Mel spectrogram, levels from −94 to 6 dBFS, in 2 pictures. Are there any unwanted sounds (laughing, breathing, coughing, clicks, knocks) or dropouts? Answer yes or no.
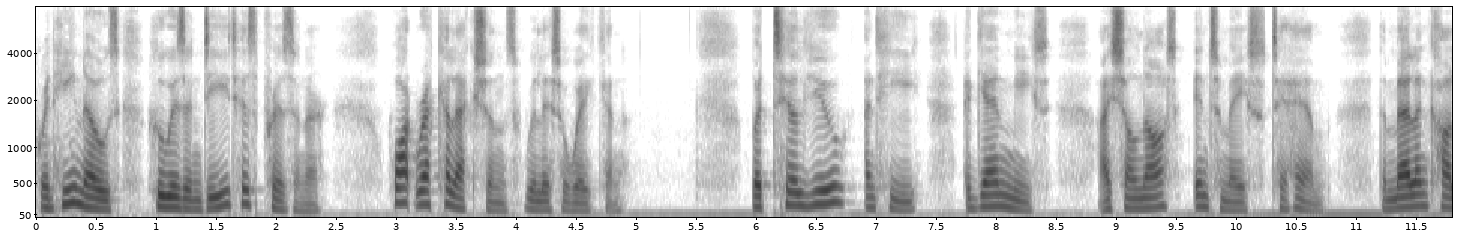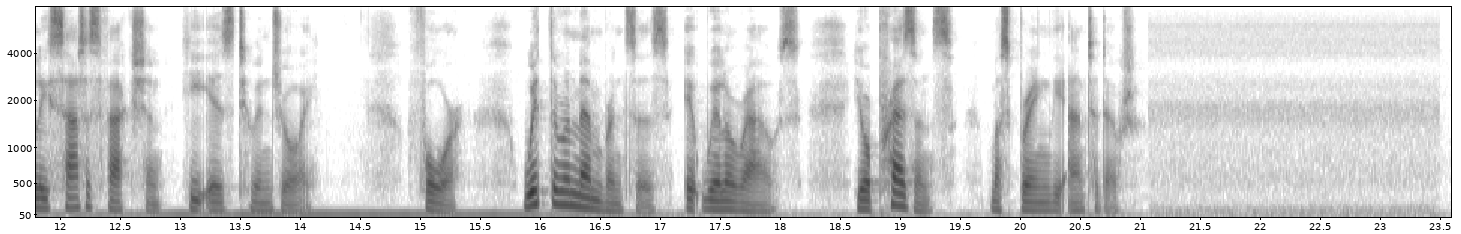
no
